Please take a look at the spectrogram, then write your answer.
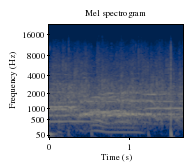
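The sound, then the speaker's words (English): An audience applauds steadily, a dense patter of clapping with a few sharper claps standing out, mixed with voices and cheering from the crowd. “Hey, clap it up for him. Clap it up for him.”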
